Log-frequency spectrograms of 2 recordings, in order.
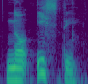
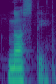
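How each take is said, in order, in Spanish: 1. Las dos vocales se mantienen como sonidos separados. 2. Las vocales se unen en una O larga. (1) "En la Huasteca" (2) "cuando hay dos vocales aquí, prefieren nomás mantener uno... con la O más larga"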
